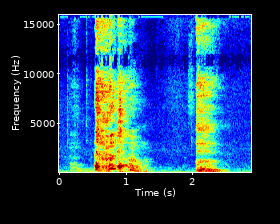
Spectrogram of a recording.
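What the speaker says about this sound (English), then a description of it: "Remove the cough for the next 20 minutes." Two rough coughs close by, the first a double cough, then a pause and another single cough.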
